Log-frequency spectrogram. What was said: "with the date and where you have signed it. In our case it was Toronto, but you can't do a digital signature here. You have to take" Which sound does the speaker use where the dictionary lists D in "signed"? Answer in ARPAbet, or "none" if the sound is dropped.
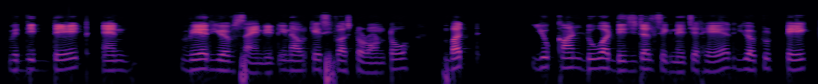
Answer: D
